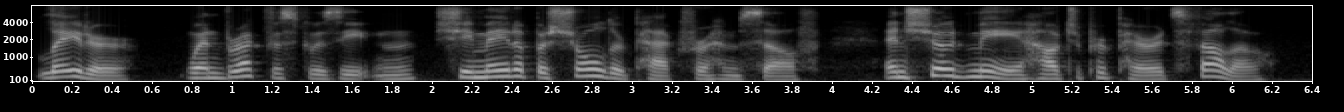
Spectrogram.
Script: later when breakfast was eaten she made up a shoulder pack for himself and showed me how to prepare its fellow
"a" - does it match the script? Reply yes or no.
yes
